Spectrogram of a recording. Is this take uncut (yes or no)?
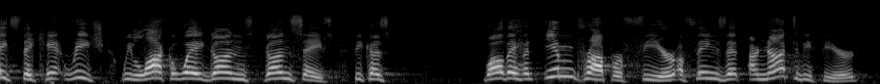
no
